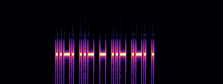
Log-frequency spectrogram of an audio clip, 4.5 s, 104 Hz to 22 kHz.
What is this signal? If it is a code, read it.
Morse code, heard as a keyed tone, about 30 wpm, 700 Hz. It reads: FUTURE
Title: Top 501-750 Words 30wpm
